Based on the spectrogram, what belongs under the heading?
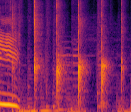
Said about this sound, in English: I've got a slow clap for you somewhere, probably.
